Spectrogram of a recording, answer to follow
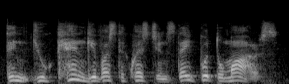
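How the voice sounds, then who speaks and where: A high-voiced, insinuating secret agent. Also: male voice, sing-song, normal speed, slightly rough. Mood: wary, pressing. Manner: formal, insinuating. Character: menacing yet smooth-talking male foreign agent, coldly official. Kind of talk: 1950s film acting. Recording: noisy old 1950s film soundtrack.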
